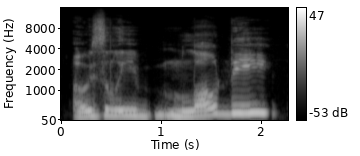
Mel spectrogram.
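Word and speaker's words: Oczy Mlody: It's Ozzy Mlody, O-C-Z-Y. – Oh, okay. Okay. – Space, all right, I see it. – M-L-O-D-Y.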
